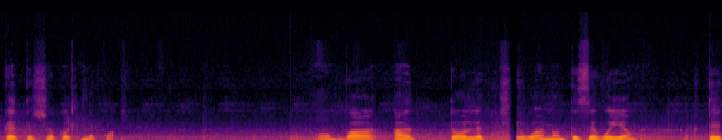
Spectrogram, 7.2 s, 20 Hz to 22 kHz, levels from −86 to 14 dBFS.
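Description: Speech, with a burst of packet loss from 5.09 to 5.19 s. The last sound is drawn out into a fading buzz or hiss for 74 ms, then speech resumes with 80 ms skipped. Unlike a plain dropout, the gap is filled, not silent.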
